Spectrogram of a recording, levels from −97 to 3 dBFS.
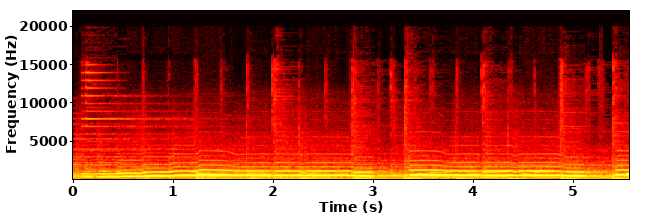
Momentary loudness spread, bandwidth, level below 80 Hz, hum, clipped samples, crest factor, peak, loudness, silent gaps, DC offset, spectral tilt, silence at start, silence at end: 4 LU; 16 kHz; -32 dBFS; none; under 0.1%; 10 dB; -6 dBFS; -17 LUFS; none; under 0.1%; -6.5 dB/octave; 0 s; 0 s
